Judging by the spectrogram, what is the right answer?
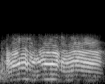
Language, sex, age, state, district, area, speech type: Bengali, male, 60+, West Bengal, North 24 Parganas, rural, conversation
